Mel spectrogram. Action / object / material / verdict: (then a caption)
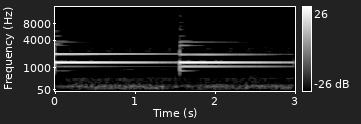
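strike / keprak metal plate / metal / ringing. A keprak metal plate, held at a chosen point before its holes are drilled, is struck twice, each hit giving a bright, clear ring near 1.4 kHz that sustains and slowly fades. It rings loud and clear at this spot, marking it as the right place for the hole.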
